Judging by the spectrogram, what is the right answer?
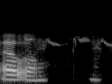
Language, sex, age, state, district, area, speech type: Bodo, female, 30-45, Assam, Udalguri, urban, conversation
